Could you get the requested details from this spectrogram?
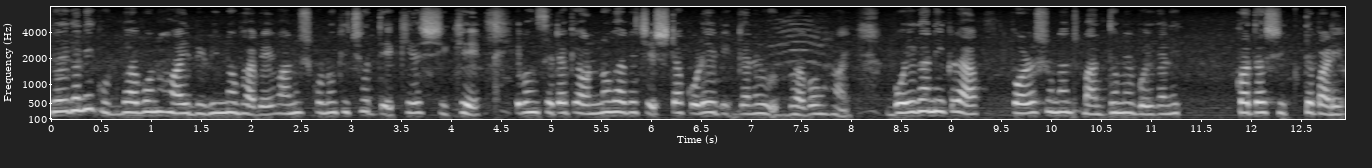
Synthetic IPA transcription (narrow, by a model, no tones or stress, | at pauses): bojɡanikud̪̚bʱabonɦɔebibʱinːobʱabemanuʃkonokit͡ɕʰud̪ekʰeʃikʰeeboŋʃeʈakeonːobʱabet͡ɕeʃʈakoɽebiɡːaneɾud̪̚bʱabonɦɔebojɡanikɾa | pɔɾaʃonaɾmad̪ʱːomebojɡanikː | ɔt̪aʃik̚ʰt̪epaɾe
